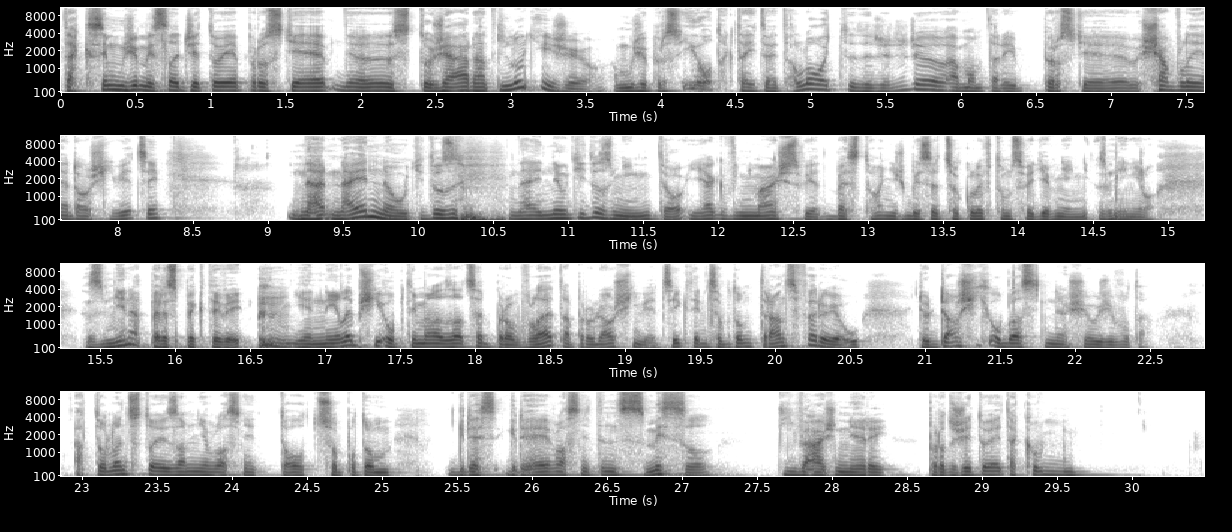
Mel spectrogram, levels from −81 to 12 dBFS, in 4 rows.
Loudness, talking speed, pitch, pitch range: -19 LUFS, 195 wpm, 130 Hz, 120-140 Hz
